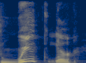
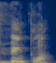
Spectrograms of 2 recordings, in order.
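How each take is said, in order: First: The name is said with plain English sounds. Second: The name is said with German sounds. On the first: The speaker calls it wrong. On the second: The speaker calls it right.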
